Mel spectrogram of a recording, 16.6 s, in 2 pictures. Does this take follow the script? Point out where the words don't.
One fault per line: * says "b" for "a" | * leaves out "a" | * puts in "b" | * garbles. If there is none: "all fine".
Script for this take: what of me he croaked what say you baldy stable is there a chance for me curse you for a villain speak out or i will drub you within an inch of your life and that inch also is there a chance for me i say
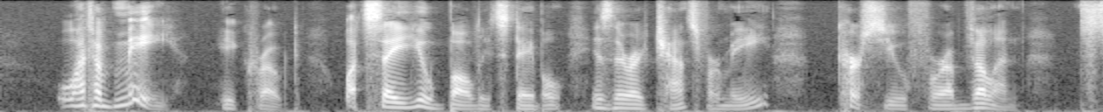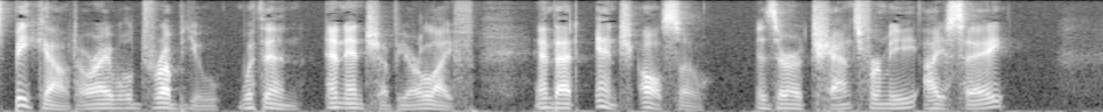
all fine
